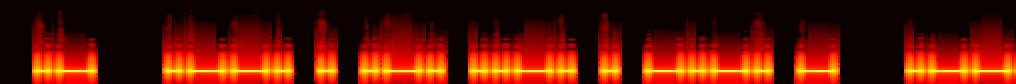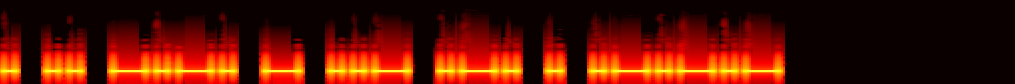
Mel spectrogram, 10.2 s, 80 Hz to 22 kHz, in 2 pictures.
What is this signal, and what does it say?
Morse code, heard as a keyed tone, about 22 wpm, 700 Hz. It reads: A PERFECT PICTURE.
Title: Sentences from Top 1000 Words 22wpm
